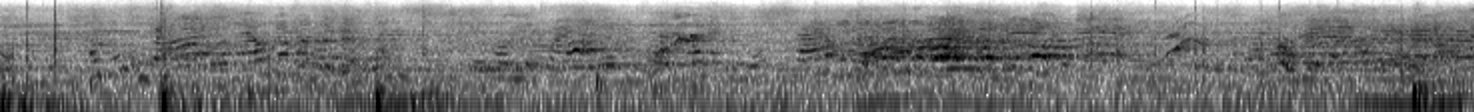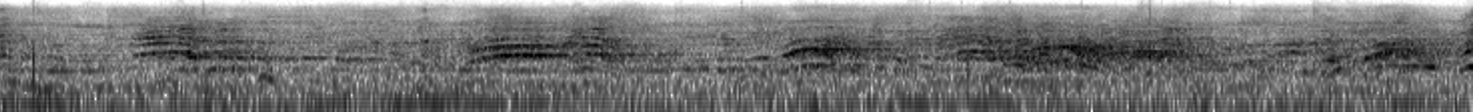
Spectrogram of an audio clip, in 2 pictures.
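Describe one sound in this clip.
Young women shout and call out across a large echoing hall.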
